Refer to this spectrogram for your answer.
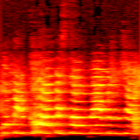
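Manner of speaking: high, fast, loud delivery.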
